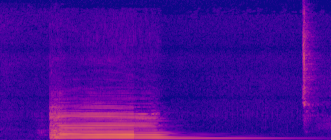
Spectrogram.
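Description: A single low, sustained bowed note on a viola's open C string rings out with rich overtones, then slowly fades; a faint click near the end.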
